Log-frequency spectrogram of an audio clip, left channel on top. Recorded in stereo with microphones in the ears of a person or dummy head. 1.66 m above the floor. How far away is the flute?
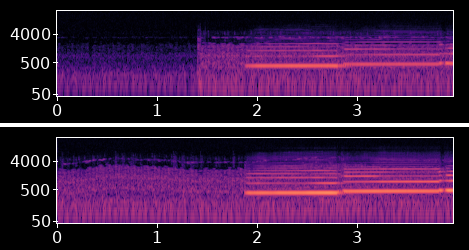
About 0.7 m.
